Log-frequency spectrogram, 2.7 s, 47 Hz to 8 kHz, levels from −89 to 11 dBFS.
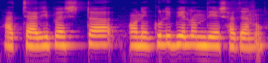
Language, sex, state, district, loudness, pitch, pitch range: Bengali, female, Tripura, West Tripura, -14 LUFS, 200 Hz, 195-215 Hz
